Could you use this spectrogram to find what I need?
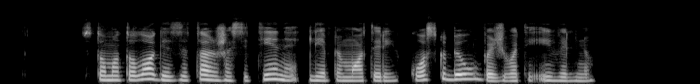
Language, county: Lithuanian, Utena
